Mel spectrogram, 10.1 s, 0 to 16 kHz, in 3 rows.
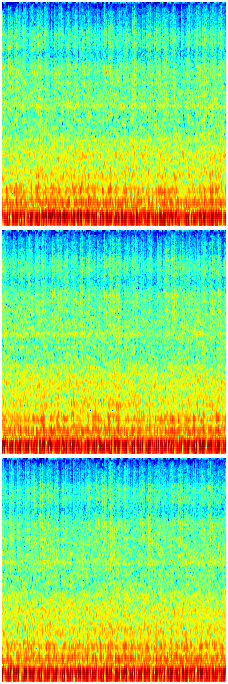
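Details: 1966 Mercury Monterey big-block Ford V8 after fixing a fuel leak (water pump also leaking): deep, lumpy burble holding a steady idle on its own with no knocks or stumbles; normal healthy idle.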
